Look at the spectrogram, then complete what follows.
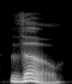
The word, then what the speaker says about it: though: Though, pronounced though. Long O.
